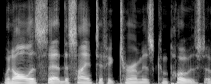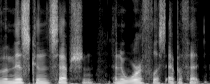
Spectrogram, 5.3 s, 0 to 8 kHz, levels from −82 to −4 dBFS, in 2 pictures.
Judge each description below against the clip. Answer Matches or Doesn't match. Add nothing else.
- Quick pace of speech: Doesn't match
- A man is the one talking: Matches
